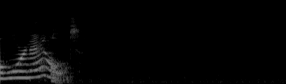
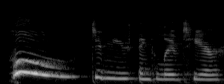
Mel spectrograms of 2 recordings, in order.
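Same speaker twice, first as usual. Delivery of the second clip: slow and much louder, booming; loud owl hoot; 11 dB louder, slower than usual. Acted. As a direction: boom it out like a startled owl. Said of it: "hooted the great horned owl loudly".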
